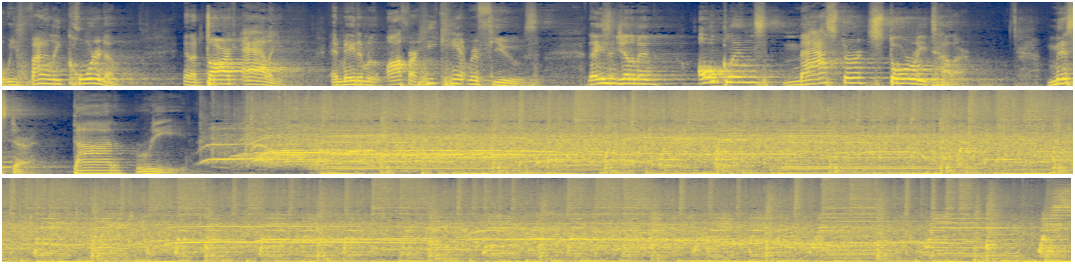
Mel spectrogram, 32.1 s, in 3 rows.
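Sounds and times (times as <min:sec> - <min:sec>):
speech: 0:00.0 - 0:09.7, 0:10.4 - 0:12.8
audience clapping and cheering: 0:12.6 - 0:32.1
music: 0:13.4 - 0:32.1.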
